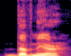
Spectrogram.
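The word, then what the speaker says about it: d'Avenir: Uh, Devnir. And she'll spell it for you.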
